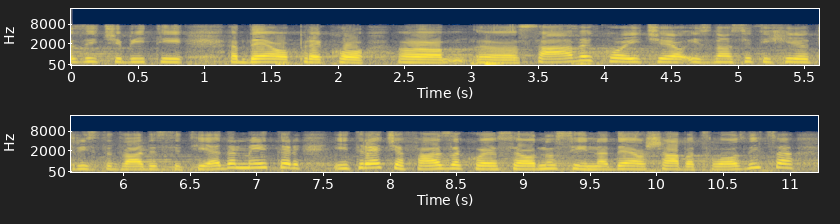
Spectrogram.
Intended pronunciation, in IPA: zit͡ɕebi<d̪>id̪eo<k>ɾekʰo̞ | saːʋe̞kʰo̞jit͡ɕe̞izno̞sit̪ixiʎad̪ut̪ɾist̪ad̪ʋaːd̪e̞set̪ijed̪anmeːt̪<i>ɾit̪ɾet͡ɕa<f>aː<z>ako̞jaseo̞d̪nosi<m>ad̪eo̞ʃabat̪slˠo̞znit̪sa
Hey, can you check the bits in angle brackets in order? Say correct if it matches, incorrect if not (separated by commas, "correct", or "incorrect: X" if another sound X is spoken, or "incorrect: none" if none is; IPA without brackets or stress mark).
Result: incorrect: t̪, incorrect: p, incorrect: a, correct, correct, incorrect: n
